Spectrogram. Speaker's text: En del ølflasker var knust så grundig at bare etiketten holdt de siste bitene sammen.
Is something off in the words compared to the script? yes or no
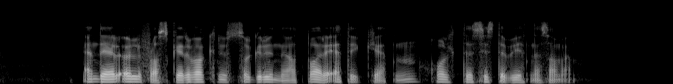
no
